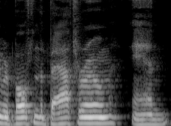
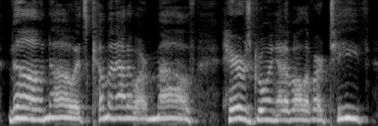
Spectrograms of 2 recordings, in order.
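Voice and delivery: put-on high, pleading kid voice; distressed children, pitched way up; frantic boys; 11 semitones higher than usual. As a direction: insist in acted panic. Boys frantically insist to dad.

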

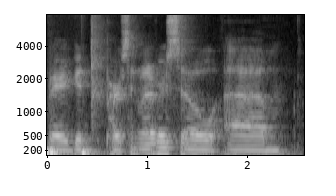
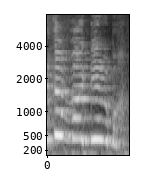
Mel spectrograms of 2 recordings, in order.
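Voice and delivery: much higher, louder disbelieving yelp; shocked outburst; 13 dB louder than usual. Retold or imitated. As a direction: squeal it in total disbelief. Reacting to competitive moms.

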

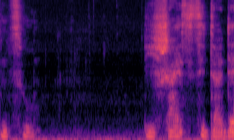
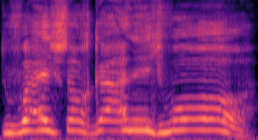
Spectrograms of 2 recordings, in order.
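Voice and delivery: sehr hoch und laut gerufen; verzweifelter Ruf; 12 semitones higher, 6 dB louder, much slower than usual. Acted. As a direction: ihr nachschreien. Ruft ihr weiter nach. (sehr hoch gerufen)

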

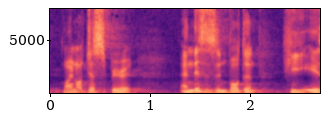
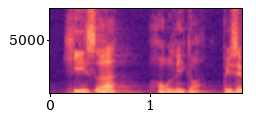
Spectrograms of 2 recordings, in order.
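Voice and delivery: ordinary talk

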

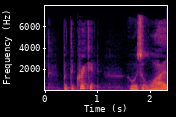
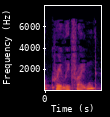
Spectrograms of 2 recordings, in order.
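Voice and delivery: usual speaking voice

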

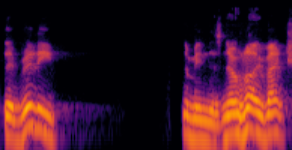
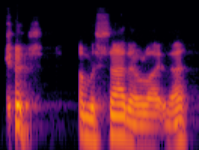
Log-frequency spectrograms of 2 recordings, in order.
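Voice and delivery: normal talking voice

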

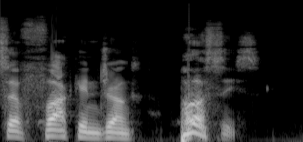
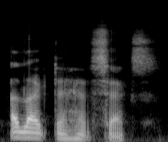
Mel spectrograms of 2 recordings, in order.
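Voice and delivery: much lower, quiet deadpan line; low voiced girl; 11 semitones lower, 4 dB quieter than usual. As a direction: say it low and flat.

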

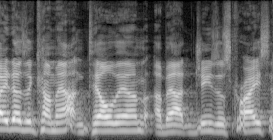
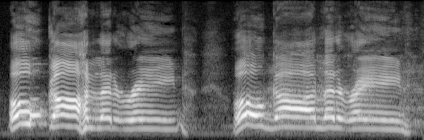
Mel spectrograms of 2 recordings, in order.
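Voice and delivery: mock fervent prayer; 2 semitones higher, much slower than usual. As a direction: imitate a pleading prayer, swelling then easing. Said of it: "I'm praying".

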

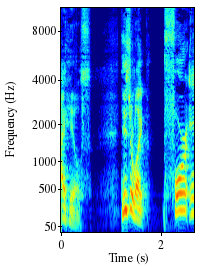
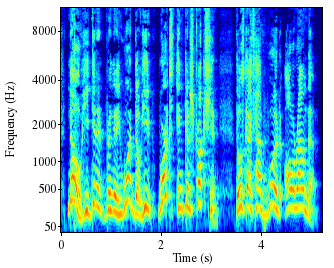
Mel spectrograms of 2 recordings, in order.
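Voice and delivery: indignant bride; 10 semitones higher than usual. Retold or imitated. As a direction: imitate a bride arguing back, pitched up. Bride voiced, arguing back indignantly.

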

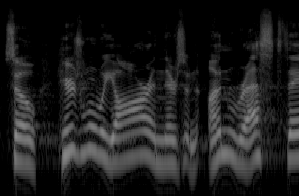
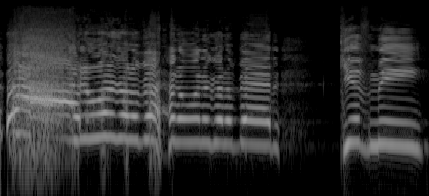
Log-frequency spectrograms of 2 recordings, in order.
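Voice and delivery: put-on crying toddler tantrum; 8 semitones higher, 10 dB louder than usual.

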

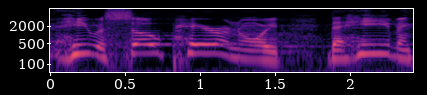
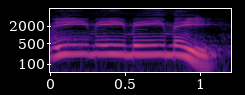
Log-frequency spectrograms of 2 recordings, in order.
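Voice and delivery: mocking me me me; 4 semitones higher than usual. Mocking Herod's selfishness.

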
